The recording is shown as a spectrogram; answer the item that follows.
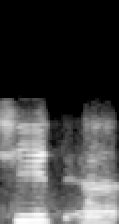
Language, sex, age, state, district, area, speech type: Kashmiri, male, 30-45, Jammu and Kashmir, Srinagar, urban, conversation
